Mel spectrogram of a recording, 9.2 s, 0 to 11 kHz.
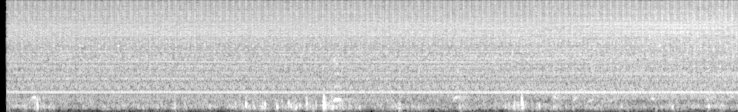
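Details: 2010 Honda Insight, 12K miles, synthetic Mobil 1 0W20 changed every 6 months: fast, light clicking through a bright, hissy engine sound, only while sitting still at idle, never while driving; owner unsure if it is a problem.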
